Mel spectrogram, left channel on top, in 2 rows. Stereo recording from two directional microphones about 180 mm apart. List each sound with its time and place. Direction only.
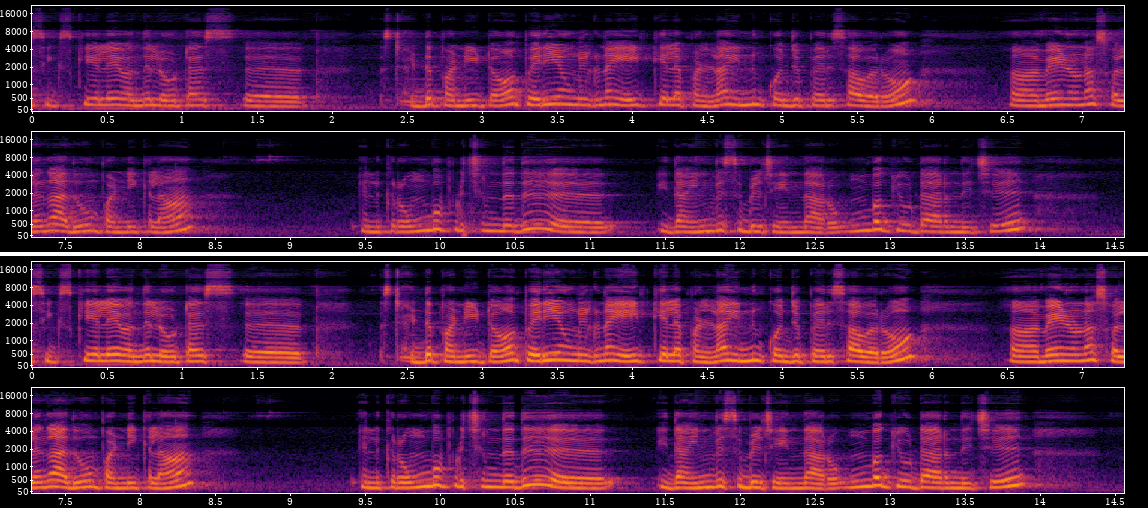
0.0 s a woman's voice: 30° right (ahead or behind)
9.5 s speech: 25° right (ahead or behind)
